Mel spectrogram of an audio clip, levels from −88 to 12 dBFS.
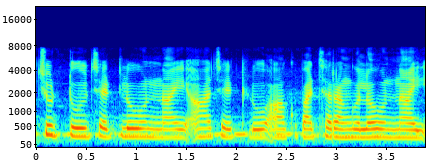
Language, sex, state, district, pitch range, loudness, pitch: Telugu, female, Telangana, Mahabubabad, 195-215 Hz, -15 LUFS, 205 Hz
